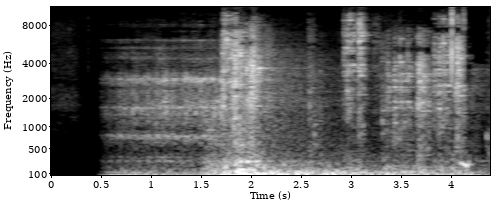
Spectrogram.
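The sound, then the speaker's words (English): A vault door closes and locks with a mechanical sound effect of grinding gears and ratchet clicks. A heavy clunk comes near the start, then steady loud mechanical whirring and clicking runs to the end. “There it is. Boom. Yeah, it's official. It's officially in the vault. It's there locked.”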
